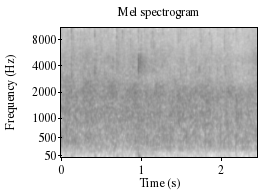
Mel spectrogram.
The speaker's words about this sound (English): So let's give him a round of applause for that.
